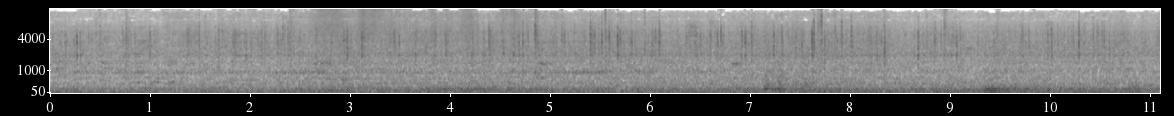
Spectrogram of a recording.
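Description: Steady low rumble of a Tohoku Shinkansen running, heard from inside the cabin, with heavy rain ticking against the window glass. Two brief low thumps stand out, the louder near the end.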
